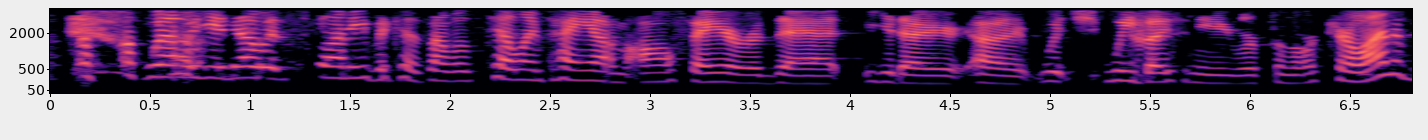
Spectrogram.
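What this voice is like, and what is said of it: North Carolina Southern accent. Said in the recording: “I'm a North Carolina native ... I heard that accent”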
